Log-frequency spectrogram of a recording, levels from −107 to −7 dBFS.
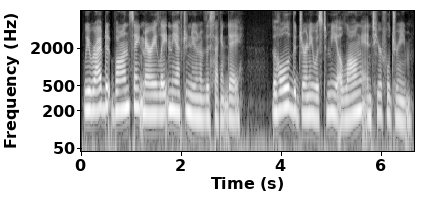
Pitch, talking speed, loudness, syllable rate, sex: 180 Hz, 245 wpm, -17 LUFS, 6.2 syllables/s, female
